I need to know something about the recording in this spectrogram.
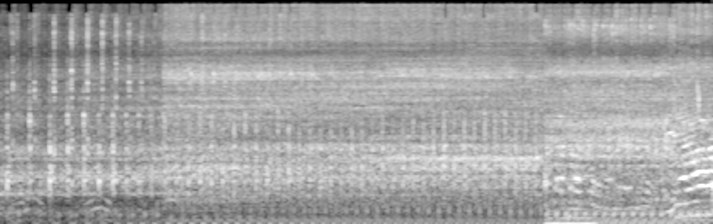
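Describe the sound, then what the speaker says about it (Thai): A large power generator engine runs at an outdoor wedding, a steady close mid-pitched chugging rumble that continues throughout, with a louder surge near the end and faint voices mixed in. "เครื่องปั่นไฟนั่นแหละนี่"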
